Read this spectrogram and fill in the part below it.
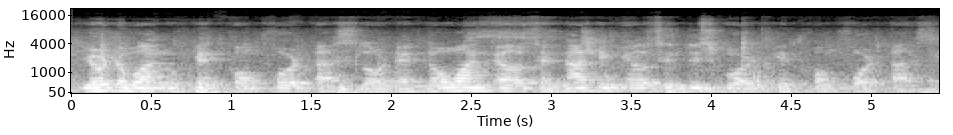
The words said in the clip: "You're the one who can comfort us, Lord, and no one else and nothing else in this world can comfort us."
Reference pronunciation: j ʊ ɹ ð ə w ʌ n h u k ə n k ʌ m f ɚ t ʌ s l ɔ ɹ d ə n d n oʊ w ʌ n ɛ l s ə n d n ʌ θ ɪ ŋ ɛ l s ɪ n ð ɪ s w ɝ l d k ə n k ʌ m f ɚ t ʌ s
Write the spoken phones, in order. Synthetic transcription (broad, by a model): j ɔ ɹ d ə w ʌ n h u k ə n k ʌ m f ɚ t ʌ s l ɔ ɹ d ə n n oʊ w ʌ n ɛ l s ə n d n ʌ t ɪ ŋ ɛ l s ɪ n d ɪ s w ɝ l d k ə n k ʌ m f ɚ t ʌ s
